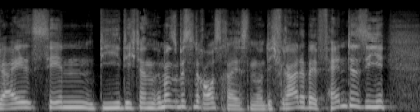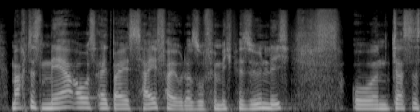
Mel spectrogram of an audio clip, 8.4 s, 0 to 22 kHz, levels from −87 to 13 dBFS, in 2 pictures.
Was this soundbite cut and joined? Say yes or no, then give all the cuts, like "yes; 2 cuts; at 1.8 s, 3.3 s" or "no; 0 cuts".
yes; 3 cuts; at 2.8 s, 4.6 s, 5.3 s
